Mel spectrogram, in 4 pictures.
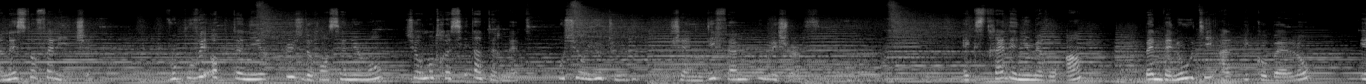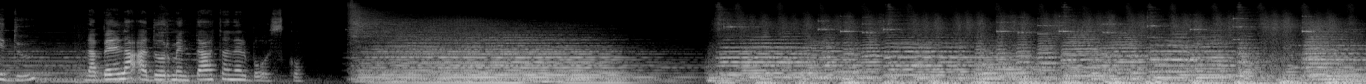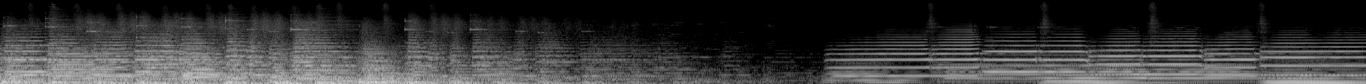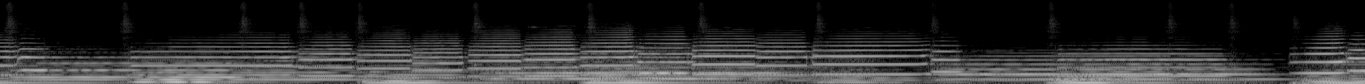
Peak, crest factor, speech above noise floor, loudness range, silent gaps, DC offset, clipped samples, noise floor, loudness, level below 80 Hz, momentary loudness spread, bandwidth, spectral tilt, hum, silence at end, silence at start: -4 dBFS; 16 dB; 27 dB; 8 LU; none; under 0.1%; under 0.1%; -48 dBFS; -21 LUFS; -28 dBFS; 12 LU; 18.5 kHz; -6 dB/octave; none; 0 s; 0 s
